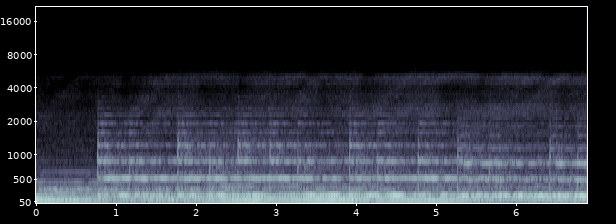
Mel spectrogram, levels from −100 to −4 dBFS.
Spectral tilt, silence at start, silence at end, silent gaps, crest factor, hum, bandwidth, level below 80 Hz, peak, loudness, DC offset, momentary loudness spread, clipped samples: -11 dB/octave; 0 s; 0 s; none; 12 dB; none; 5.2 kHz; -34 dBFS; -18 dBFS; -31 LUFS; under 0.1%; 4 LU; under 0.1%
